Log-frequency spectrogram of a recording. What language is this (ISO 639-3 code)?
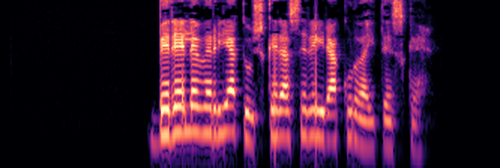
eus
